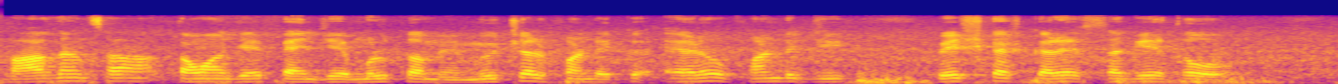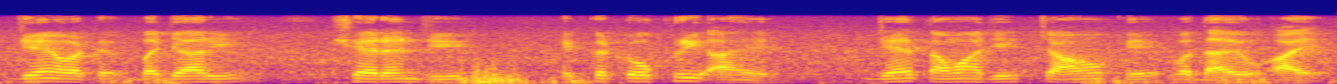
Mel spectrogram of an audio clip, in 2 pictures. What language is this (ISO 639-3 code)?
snd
